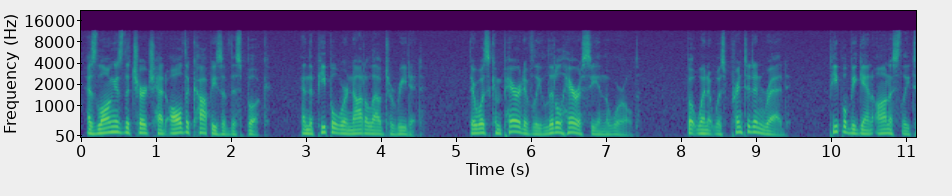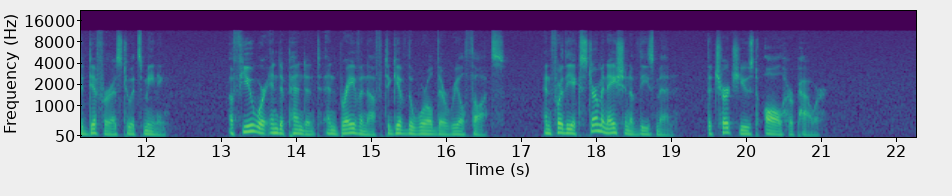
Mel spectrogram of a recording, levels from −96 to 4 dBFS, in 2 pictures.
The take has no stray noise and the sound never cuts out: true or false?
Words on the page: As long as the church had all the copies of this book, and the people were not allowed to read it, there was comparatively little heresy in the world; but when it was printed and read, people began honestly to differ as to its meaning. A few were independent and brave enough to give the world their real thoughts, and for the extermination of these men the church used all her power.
true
